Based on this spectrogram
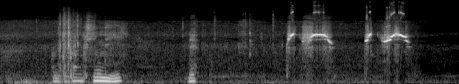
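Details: Wild red-whiskered bulbul near a house, answering a caged decoy bird in strong wind. After a man's voice come a few loud, short, high whistled notes, slightly rising then falling, in two quick bursts.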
